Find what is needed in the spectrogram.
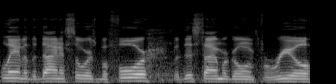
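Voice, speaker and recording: Faint music plays behind a man talking at a moderate pace. His intonation stays fairly even. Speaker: fishing boat captain vlogger. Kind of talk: casual vlog chat. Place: boat. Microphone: phone near.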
